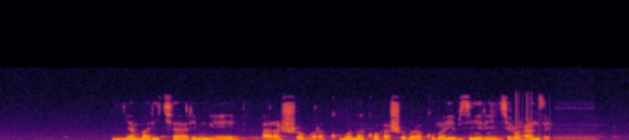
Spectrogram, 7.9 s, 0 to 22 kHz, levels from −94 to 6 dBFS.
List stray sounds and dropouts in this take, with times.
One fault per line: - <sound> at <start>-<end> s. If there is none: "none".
none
